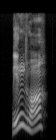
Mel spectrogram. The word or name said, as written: 临床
